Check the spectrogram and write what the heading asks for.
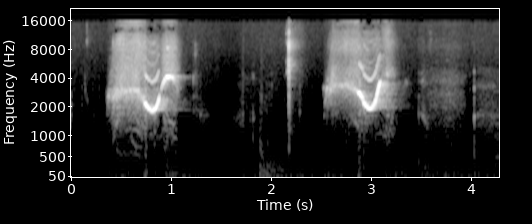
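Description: Two loud no-finger whistles made with the tongue against the teeth, each under a second long. The pitch dips and then swoops sharply up, over a rush of breath.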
